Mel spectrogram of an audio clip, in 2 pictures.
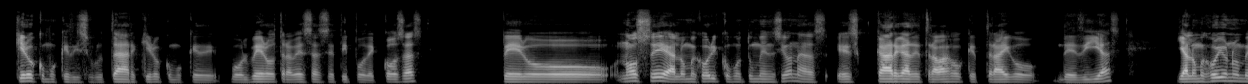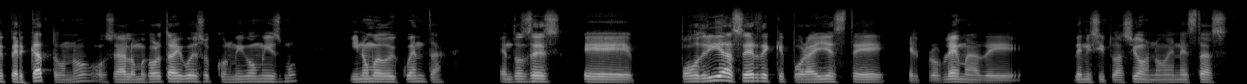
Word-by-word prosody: quiero 150 +1 +6
como 120 -1 -9
que 120 - -6
disfrutar, 110 +1 +1
quiero 120 -2 -7
como 110 -1 -16
que 105 -2 -8
volver 120 +3 +2
otra 125 -2 -3
vez 120 0 -3
a - - -3
ese 115 +1 -7
tipo 115 -1 -9
de 100 - -6
cosas, 130 +3 -2 0.8
pero 120 -1 +3
no 155 +3 +3
sé, 165 +2 +6
a 120 - +7
lo 120 0 -3
mejor, 140 +3 -2
y - - -5
como 130 -1 -10
tú 130 - -10
mencionas, 125 -1 -4
es 120 -1 -1
carga 130 -1 +8
de 120 0 -2
trabajo 125 +1 +1
que 120 - -7
traigo 115 0 0
de 110 -1 -5
días, 115 +5 -1 0.5
y, 130 - +7
a - - +11
lo 130 - +2
mejor, 155 +4 +1
yo 170 - +2
no 160 -1 -2
me 135 -2 -3
percato, 125 -3 +2
¿no?, 145 +7 -11
o - - -13
sea, 120 +1 -2
a - - -1
lo 120 - -4
mejor, 130 +3 -4
traigo 140 0 +1
eso 140 0 -6
conmigo 125 +2 -9
mismo 135 +3 -7 0.5
y 120 - -4
no 130 0 -2
me 135 - 0
doy 130 0 -1
cuenta. 130 -5 -8 0.5
Entonces, 130 +2 -1
eh, 120 -3 +2 0.5
podría 145 +8 +4
ser 155 +3 +4
de 155 -2 0
que 125 - -7
por 120 0 -6
ahí 125 +2 +1
esté 115 -2 -2 0.2
el 100 - -8
problema 115 +1 0
de 100 -1 -7 0.5
de 120 - -5
mi 120 - -5
situación 110 +2 -4
¿no?, 110 +1 -10
en 110 0 -10
estas 115 0 -5
120 Hz, 180 wpm, -26 LUFS, 115-130 Hz, 0.8 s, a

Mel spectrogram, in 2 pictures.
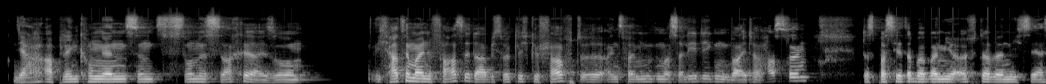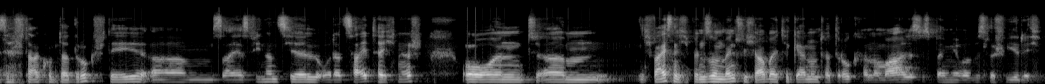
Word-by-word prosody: ja, 105 0 -1
Ablenkungen 125 +1 +3
sind 120 -1 +3
so 120 0 +2
'ne 130 0 -2
Sache. - - +3
Also, 105 +2 -2 0.7
ich - - -6
hatte 135 +4 +5
mal 140 -2 +8
'ne 125 - +2
Phase, 155 +2 -1
da - - +2
habe 115 +1 0
ich's 115 - -6
wirklich 130 +2 -5
geschafft, 150 - -1
äh, 115 0 -2
1, 115 +1 -7
2 120 - -1
Minuten 125 0 -6
was 115 - +3
erledigen, 130 0 -6
weiter 105 +1 -1
hustlen. 170 +6 +1 0.5
Das - - -1
passiert 135 - +4
aber 130 -1 +5
bei 125 -2 +6
mir 125 -1 +4
öfter, 125 -1 +1
wenn 115 +1 +4
ich 115 0 0
sehr, 110 -1 0
sehr 110 - -2
stark - - -3
unter - - -2
Druck - - -3
stehe, 120 +3 -3
ähm, 110 0 -6
sei 110 0 -2
es 110 - -1
finanziell 120 -1 -1
oder 455 0 -4
zeittechnisch 435 0 0 0.4
und, 115 -1 +3
ähm, 110 -1 -3 0.2
ich - - -10
weiß - - +5
nicht, - - -1
ich - - -20
bin 115 0 -1
so 135 +2 +4
'n 125 - +3
Mensch, 130 +3 +1
ich 115 - -3
arbeite 115 0 +1
gerne 115 +2 -2
unter 115 - -6
Druck - - -8
und - - -7
normal 110 +2 0
ist 115 0 -2
es - - -4
bei - - -7
mir 105 0 -11
aber 105 0 -6
bisschen 105 - -6
schwierig. 395 -1 -8
120 Hz, 200 wpm, -22 LUFS, 110-125 Hz, 0.7 s, mal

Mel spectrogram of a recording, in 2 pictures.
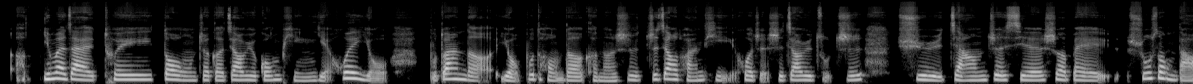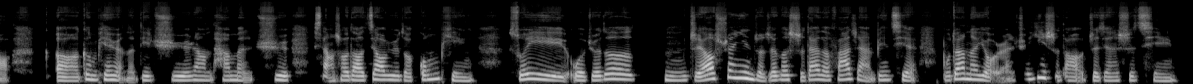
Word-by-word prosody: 呃， - - -8 0.2
因 250 0 +5
为 265 -2 +6
在 225 -5 +4
推 220 -1 +2
动 205 -5 +2
这 200 +1 -2
个 195 -1 -2
教 205 +1 +2
育 205 -1 0
公 200 +2 0
平， 180 -4 -7
也 180 -1 -3
会 280 -2 +4
有 215 - -3 0.4
不 - - -5
断 250 -1 +4
地 190 -4 -1
有 185 -4 +2
不 230 - -3
同 220 -5 -4
的 180 -1 +1
可 185 - -6
能 165 -1 -4
是 195 +3 -3
支 230 +3 -4
教 240 0 +4
团 190 -4 -4
体， 200 -1 -7
或 205 - +1
者 195 - -6
是 195 - -1
教 200 0 +1
育 200 -1 +2
组 - - -10
织， 205 +3 -1 0.3
去 205 -5 +1
将 195 0 0
这 210 0 +2
些 205 -2 +1
设 210 +1 0
备 195 - -2
输 275 -7 -1
送 275 -7 +2
到， - - -1 0.4
呃， 170 -1 +2
更 225 +1 +1
偏 215 0 +1
远 205 - -1
的 - - -6
地 195 -1 -2
区， 195 0 0
让 195 0 -1
他 200 0 -3
们 195 -2 -3
去 205 -2 0 0.2
享 - - -2
受 200 - 0
到 195 -1 +4
教 215 +2 +2
育 205 -1 +2
的 180 -3 -3
公 220 +7 0
平。 175 -9 -5 0.3
所 225 +2 +1
以 215 -9 +3
我 190 - +2
觉 195 +1 +1
得， 240 -1 +3 0.3
嗯， 195 -1 -2
只 195 -2 -4
要 220 +7 +7
顺 305 +4 +2
应 280 -4 +7
着 190 -5 -1
这 195 +4 0
个 215 +1 +1
时 215 -5 -2
代 215 +4 +1
的 200 -2 -1
发 220 +3 +1
展， 215 -6 -4
并 205 0 -3
且 195 -3 -2 0.2
不 190 - -6
断 250 +1 +5
地 230 -2 +3
有 195 -5 +1
人 - - -6
去 240 - -12
意 310 +5 +3
识 300 -10 -1
到 180 -1 -3
这 180 - -3
件 180 0 -5
事 190 +1 -4
情， 175 -1 -6
205 Hz, 245 characters per minute, -20 LUFS, 190-225 Hz, 0.4 s, 要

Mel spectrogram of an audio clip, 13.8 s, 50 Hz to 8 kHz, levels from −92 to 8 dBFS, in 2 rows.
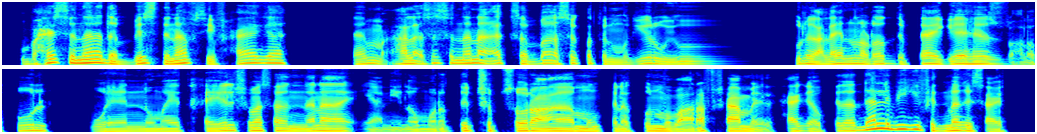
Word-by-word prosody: وباحس 160 +11 +1
إن 155 0 +7
أنا 170 - +8
دَبّست 125 - +1
نَفْسي 135 -1 +2
في 100 - -17
حاجة 150 0 +1 0.4
فاهِم، 120 +2 -2
على 120 +4 -1
أساس 145 +1 -4
إن 140 - +2
أنا 140 -3 +3
أكسب 125 -4 -2
بقى 125 +3 -1
ثِقة 140 +1 -3
المُدير 105 +6 -3
ويقول 115 +1 -5 0.6
عليّا 110 0 +3
إن 125 - 0
أنا 125 - +1
الرَد 115 +2 -2
بتاعي 120 +5 +1
جاهز 115 -2 0
على 90 -2 -11
طول 125 +4 -4 0.3
وإنه 100 0 -4
ما 100 0 -3
يتخيّلش 110 +5 -3
مثلًا 125 -2 +1
إن 105 -2 -2
أنا 110 -1 +1
يعني 85 -2 -11
لو 90 0 -7
ما 95 +1 -5
رَدِتش 120 +7 -3
بسرعة 110 -2 +3
ممكن 100 -1 -2
أكون 110 +5 -4
ما 105 -2 +2
باعرفش 95 +4 -1
أعمل 105 -5 +4
الحاجة 105 +4 -2
وكده، 115 +6 -3
ده 155 +10 +2
اللي 220 +1 +8
بييجي 190 -2 +4
في 130 - -2
دماغي 125 +2 +2
ساعتها. 95 -4 -3
115 Hz, 215 wpm, -24 LUFS, 100-130 Hz, 0.6 s, أنا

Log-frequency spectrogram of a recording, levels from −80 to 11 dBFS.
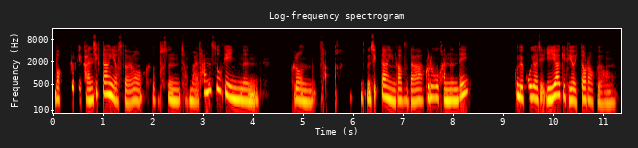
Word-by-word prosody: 막 - - -2
그렇게 405 - -8
간 185 +2 0
식당이었어요. 185 - +1
그래서 195 - -13
무슨 185 -2 -2
정말 180 -1 -5
'산속에 325 - +1
있는 185 - +2 0.6
그런 180 -4 -1 0.2
사 445 - -15 0.7
무슨 - - -2
식당인가 190 -6 +1
보다.' 180 0 -4
그러고 220 0 +1
갔는데 190 - +2 0.9
근데 240 -5 +4
거기가 220 +1 +1
이제 200 - -3
예약이 245 +5 +5
되어 190 -2 0
있더라고요. 160 -4 -4
190 Hz, 300 characters per minute, -23 LUFS, 180-225 Hz, 0.9 s, 예약이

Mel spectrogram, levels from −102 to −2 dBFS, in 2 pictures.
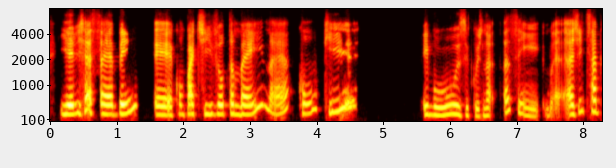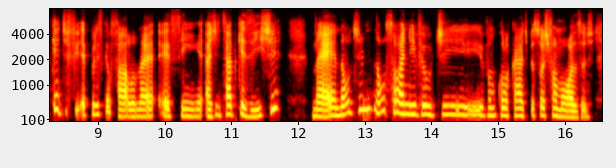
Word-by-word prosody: e 240 0 0
eles 240 +1 +9
recebem, 245 0 +6 0.4
eh, 225 -1 +4
compatível 245 0 +1
também, 240 - +2 0.2
né, 350 0 -2 0.2
com 260 +6 -2
o - - -8
que 300 +3 -3 1.2
e 230 +1 0
músicos, 215 -3 -1
né. 205 +1 -3 0.2
Assim, 255 - -4 0.4
a 235 - +4
gente 310 +7 -6
sabe 305 -2 +3
que 370 - -4
é 370 - +1
difi 340 +4 -9
por 240 -1 -6
isso 240 0 -7
que - - -5
eu - - -7
falo, 175 +1 -1
né, 180 0 0
assim 180 - -5
a 180 - +1
gente 210 +2 -9
sabe 235 0 +3
que - - -4
existe, 200 - +1 0.5
né, 185 +2 +4
não 225 +6 -1
de 300 +5 -5 0.2
não 320 +2 -3
só 295 -2 -2
a 260 - +6
nível 240 -2 -2
de, 225 - -4
vamos 205 0 -6
colocar, 200 -1 -2
de 185 - -14
pessoas 205 +1 -2
famosas. 165 -4 -2
230 Hz, 165 wpm, -24 LUFS, 200-250 Hz, 1.2 s, eles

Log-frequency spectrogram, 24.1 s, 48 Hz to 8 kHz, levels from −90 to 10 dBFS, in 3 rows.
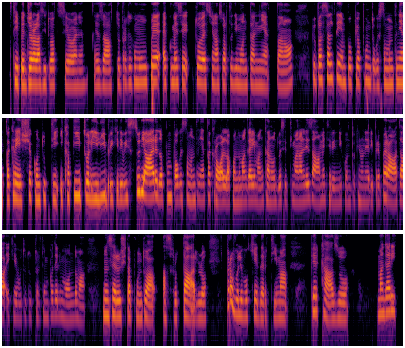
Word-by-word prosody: Sì, 210 -2 0
peggiora 190 +1 +6
la 190 0 +9
situazione, 185 -1 -3
esatto, 180 +1 -2
perché 200 +1 -9
comunque 210 +1 +2
è 200 0 +1
come 205 0 -3
se 200 0 -4
tu 215 - -6
avessi 195 0 +4
una 185 0 -1
sorta 195 +1 -3
di 195 0 -7
montagnetta, 185 -2 -5
no, 180 +5 -2 0.3
più 230 - -8
passa 230 +2 +3
il 240 -1 -1
tempo, 210 -5 -1
più 210 - -3
appunto 205 -1 -6
questa 185 +1 -8
montagnetta 195 +1 -1
cresce 200 +1 +1
con 195 -1 0
tutti 200 -1 -7
i - - -6
capitoli, 215 -1 +2
i 205 - +1
libri 215 -1 -2
che - - -5
devi 200 +2 -4
studiare. 235 -6 +7
Dopo 200 0 0
un 220 - -3
po' 190 - +4
questa 200 +2 -9
montagnetta 195 +1 -8
crolla 180 -4 +4
quando 170 -1 -8
magari 185 +2 0
mancano 175 +1 -5
2 180 +1 -8
settimane 180 -1 -6
all'esame 190 -1 -3
e - - -21
ti 195 - -14
rendi 170 0 -13
conto 180 -1 -18
che 185 +1 -19
non 175 0 -16
eri 175 +1 -9
preparata 185 -2 +2
e - - -8
che 185 -1 -17
hai - - -8
avuto 170 +1 -22
tutto 180 +1 -20
il 175 - -23
tempo 190 +1 -13
del 195 0 -9
mondo, 170 -1 -8
ma 155 -4 -7 0.3
non 200 -1 -1
sei 200 +1 +3
riuscita 190 0 +1
appunto 185 0 0
a 155 - +3
a 195 - -3
sfruttarlo. 180 -1 +2 0.3
Però 315 - +3
volevo 195 -2 -3
chiederti, 180 -2 -6
ma 180 0 -1 0.5
per 230 0 -2
caso 170 -2 -1 0.6
magari 225 +3 +2
190 Hz, 195 wpm, -24 LUFS, 180-205 Hz, 0.6 s, la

